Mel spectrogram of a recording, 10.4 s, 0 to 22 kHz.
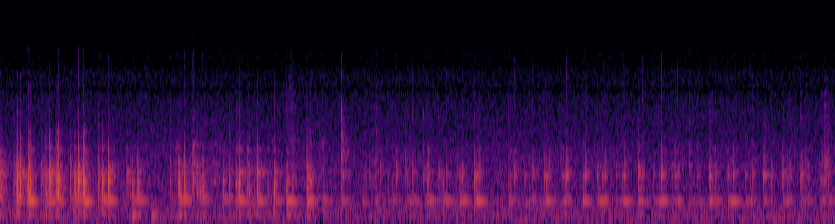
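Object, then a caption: Bamboo cutting board. Fingertips and nails tap and scratch the surface of a large, flat, solid bamboo cutting board held upright, and later tap it while the board is tilted. Quick, irregular wooden taps carry a steady mid-low ring near 320 Hz, louder clustered bursts at the start easing into softer, steady tapping with faint scratchy texture.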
